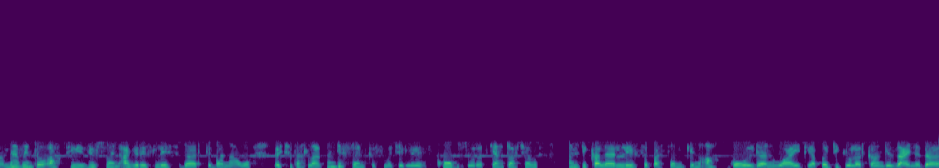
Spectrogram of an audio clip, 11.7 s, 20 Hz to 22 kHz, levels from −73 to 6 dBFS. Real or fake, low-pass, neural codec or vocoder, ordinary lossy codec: real; 3.6 kHz; none; none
